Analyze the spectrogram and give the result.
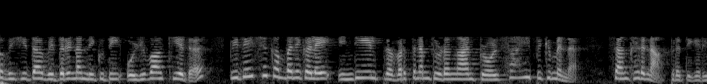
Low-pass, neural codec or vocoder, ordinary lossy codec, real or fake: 3.6 kHz; none; none; real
